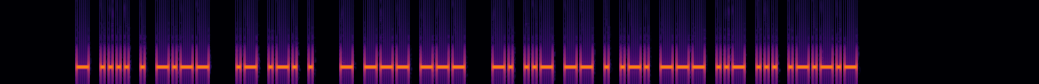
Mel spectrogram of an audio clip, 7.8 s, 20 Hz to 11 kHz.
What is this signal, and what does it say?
Morse code, heard as a keyed tone, about 37 wpm, 700 Hz. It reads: THEY ARE TOO NUMEROUS.
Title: Sentences from Top 1400 Words 40wpm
